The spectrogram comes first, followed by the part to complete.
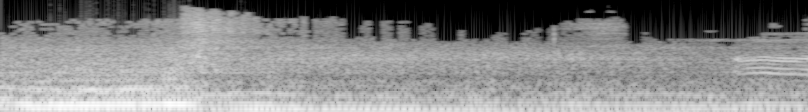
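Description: Subaru Impreza WRX STI's turbocharged flat-four engine, heard from inside the cabin just after a launch. It holds high revs for about a second, and after a short burst the revs fall away steadily.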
